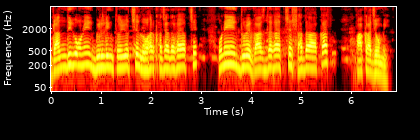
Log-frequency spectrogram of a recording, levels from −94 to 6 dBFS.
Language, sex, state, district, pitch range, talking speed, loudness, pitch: Bengali, female, West Bengal, Purulia, 160-210 Hz, 155 wpm, -15 LUFS, 180 Hz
